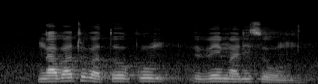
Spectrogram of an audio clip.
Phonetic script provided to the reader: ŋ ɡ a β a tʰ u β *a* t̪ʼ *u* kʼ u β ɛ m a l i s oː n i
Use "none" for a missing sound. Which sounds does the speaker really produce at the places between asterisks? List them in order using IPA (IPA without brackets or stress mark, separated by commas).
a, o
